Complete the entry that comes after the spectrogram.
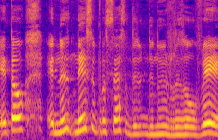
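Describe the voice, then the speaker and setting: Over noticeable background noise, a woman with a high pitch speaks with lively intonation. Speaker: podcast host. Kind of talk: podcast interview.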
